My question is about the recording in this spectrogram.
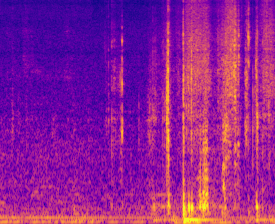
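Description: Cardstock being handled on a craft desk: near-quiet at first with one faint tick, then rustling and scraping of the card against the table from a little past halfway.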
